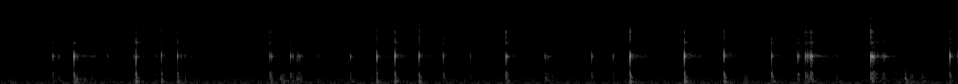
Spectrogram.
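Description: Fingertips of one hand tap on the top of the hollow black plastic body of a binaural microphone. About 25 quiet, dry, clicky taps land at an irregular pace, each with a brief hollow tone near 1.4 kHz that dies away almost at once.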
